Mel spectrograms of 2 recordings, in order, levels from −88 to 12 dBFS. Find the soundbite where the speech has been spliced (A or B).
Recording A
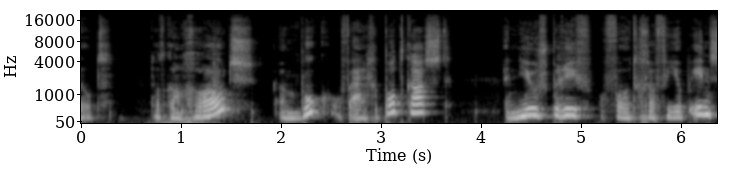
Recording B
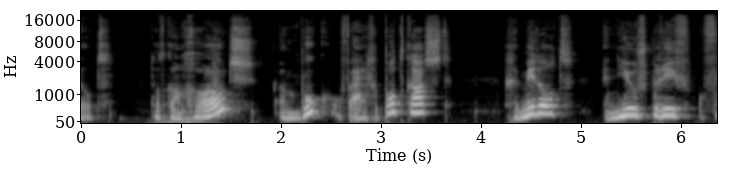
A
